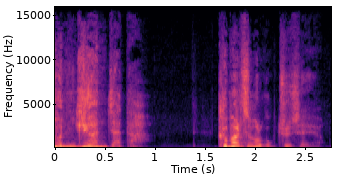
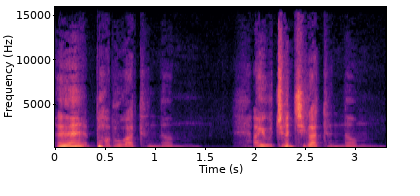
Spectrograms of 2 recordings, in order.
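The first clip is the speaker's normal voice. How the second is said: put-on old father scolding; 9 semitones lower than usual. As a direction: scoff at him like a fed-up old dad. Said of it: "우리 옛날 어른들은 거의 그랬어요".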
